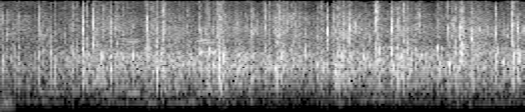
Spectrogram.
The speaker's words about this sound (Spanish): ¿Cómo lo decimos al pueblo de la televisión, Iglesia Fe Agrada a Dios? Dele un fuerte aplauso al Señor Jesucristo.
